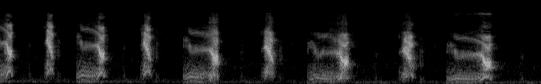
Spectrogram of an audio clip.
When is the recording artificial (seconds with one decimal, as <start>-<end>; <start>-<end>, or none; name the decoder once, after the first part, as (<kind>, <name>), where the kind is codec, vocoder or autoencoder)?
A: 2.0-4.2 (codec, HILCodec)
